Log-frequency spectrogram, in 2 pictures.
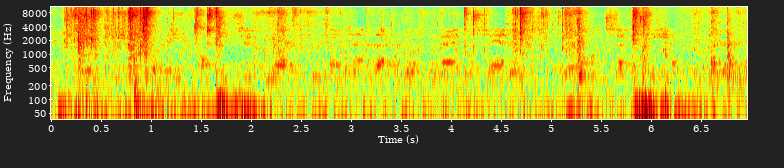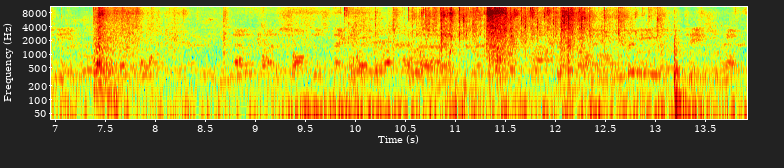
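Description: Cardboard packs rustle and tap against each other.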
